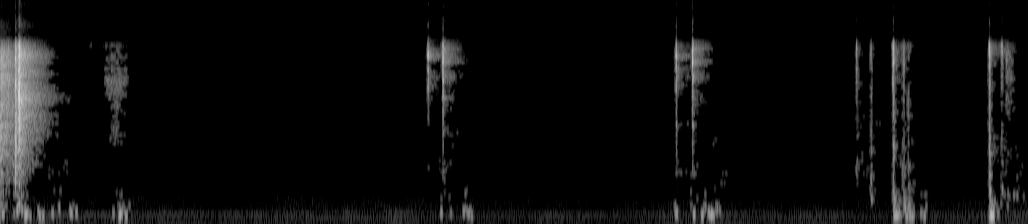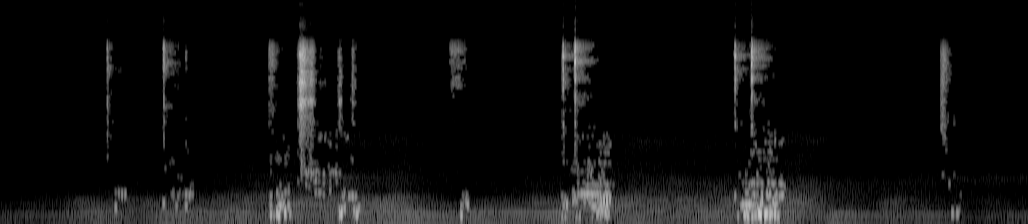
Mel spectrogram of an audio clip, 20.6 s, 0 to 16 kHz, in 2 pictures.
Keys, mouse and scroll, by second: 4.1 click, 6.6 click, 6.6 click, 8.5 typing, 9.8 Return, 11.2-14.0 middle drag, 15.8 middle click, 15.8 click.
